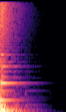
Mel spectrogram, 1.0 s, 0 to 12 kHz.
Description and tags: STAB 009 mastered 16 bit
An electronic percussive sound. Created with Metaphysical Function from Native
Instruments. Further edited using Cubase SX and mastered using Wavelab.
electronic, percussion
